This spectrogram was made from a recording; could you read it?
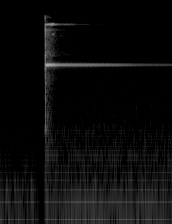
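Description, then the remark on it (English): A single bright crystal bell chime rings out alone, striking sharply and then sustaining a pure, high, shimmering tone that slowly fades over more than a second. “He heard a sound like a perfect crystal bell.”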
